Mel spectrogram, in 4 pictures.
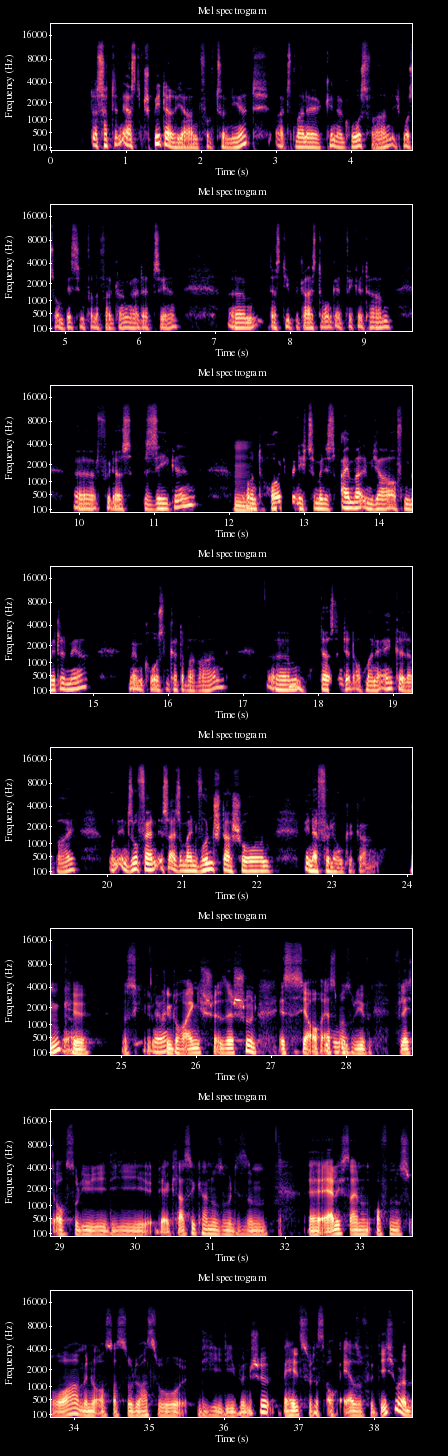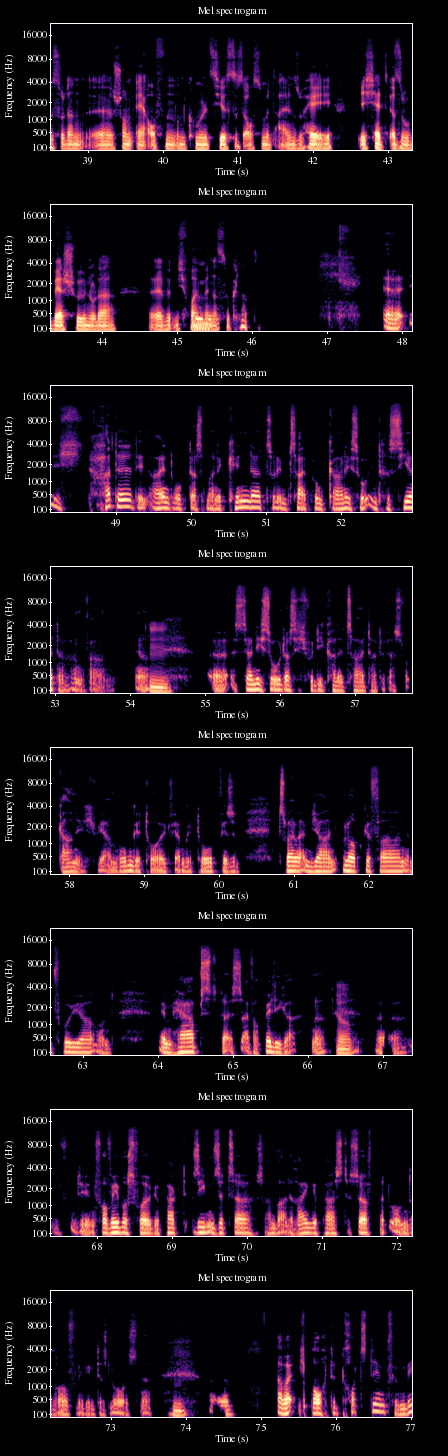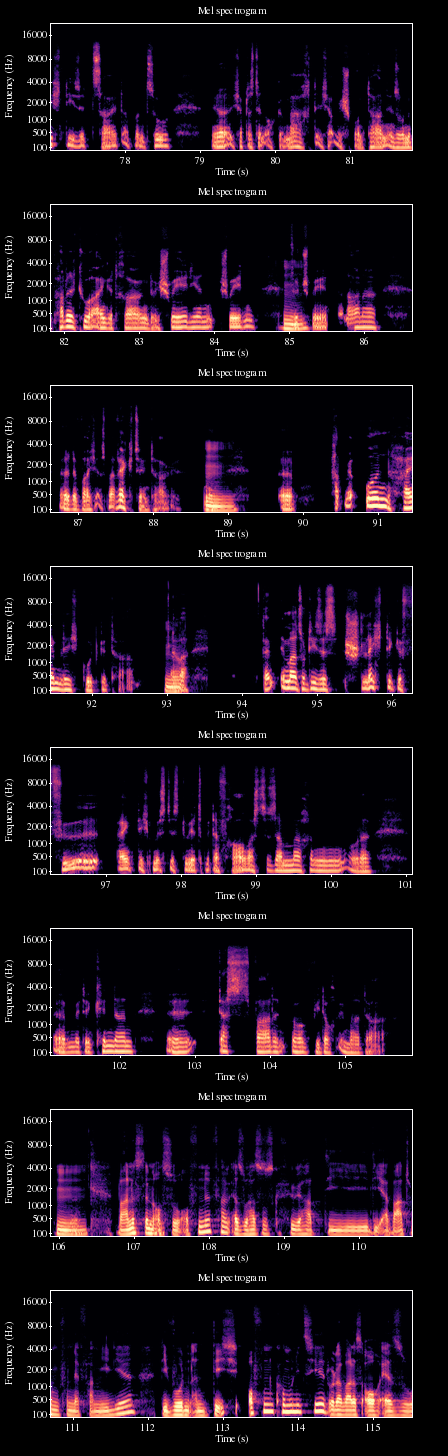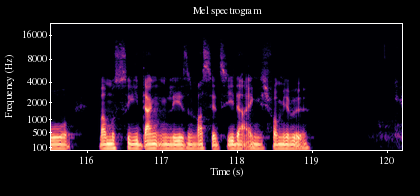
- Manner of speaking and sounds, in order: unintelligible speech; stressed: "unheimlich"
- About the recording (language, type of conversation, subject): German, advice, Wie kann ich mich von Familienerwartungen abgrenzen, ohne meine eigenen Wünsche zu verbergen?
